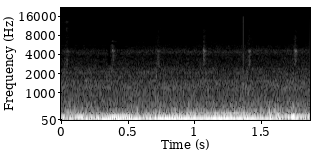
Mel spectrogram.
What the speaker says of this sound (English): The overhead valve engine in this car is a bit noisy as well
